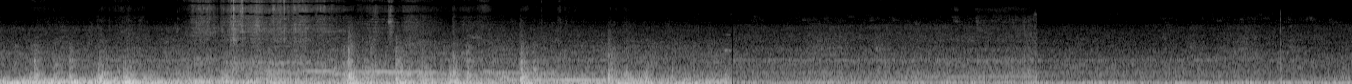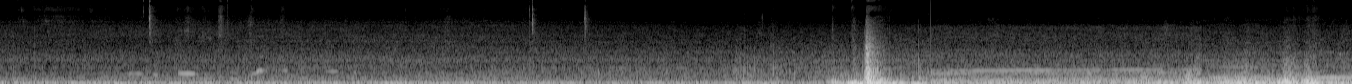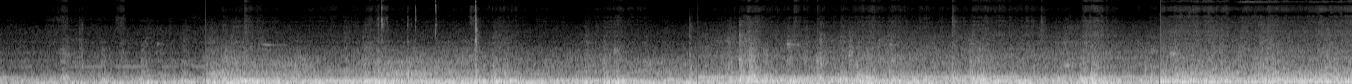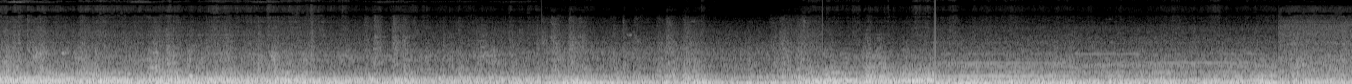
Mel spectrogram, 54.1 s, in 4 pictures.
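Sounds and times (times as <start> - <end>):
train rumbling on rails: 0.0 - 54.0.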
